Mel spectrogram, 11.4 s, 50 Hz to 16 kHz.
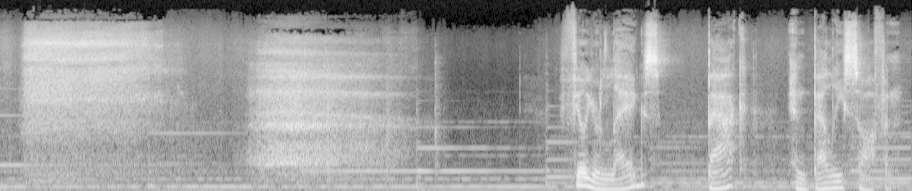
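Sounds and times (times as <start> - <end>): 
deep breath drawn in through the nose: 0.1 - 5.4
long forceful exhale: 0.2 - 2.4, 3.1 - 5.3
speech: 7.2 - 9.0, 10.0 - 11.3.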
